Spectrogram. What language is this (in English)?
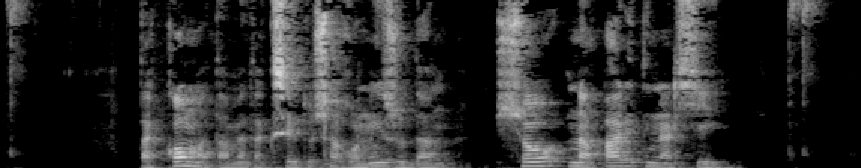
Greek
